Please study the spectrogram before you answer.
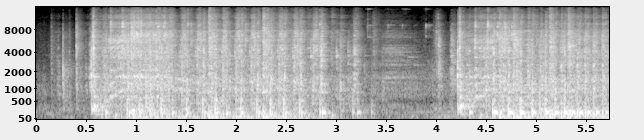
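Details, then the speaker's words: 2009 Craftsman YTS 3000 with 21hp Briggs & Stratton twin, after new rings: stumbles to life, dies, restarts running lumpy at about three pops a second with heavy backfiring; owner says timing is correct, cause unknown. "Oh boy. Why is it running like that? Don't do this to me."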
